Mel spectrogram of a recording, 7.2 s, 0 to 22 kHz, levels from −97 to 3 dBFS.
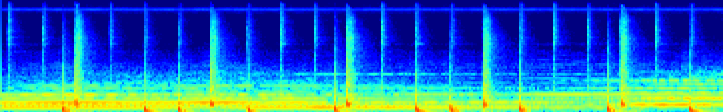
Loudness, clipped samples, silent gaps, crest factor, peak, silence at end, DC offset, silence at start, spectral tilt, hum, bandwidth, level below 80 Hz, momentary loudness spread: -30 LUFS; under 0.1%; none; 16 dB; -12 dBFS; 0 s; under 0.1%; 0 s; -7.5 dB/octave; none; 17.5 kHz; -34 dBFS; 7 LU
